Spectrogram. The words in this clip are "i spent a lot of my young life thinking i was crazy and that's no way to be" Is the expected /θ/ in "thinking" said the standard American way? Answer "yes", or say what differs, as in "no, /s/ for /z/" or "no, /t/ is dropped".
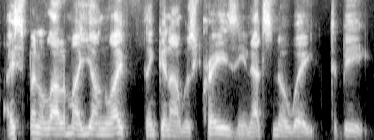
yes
